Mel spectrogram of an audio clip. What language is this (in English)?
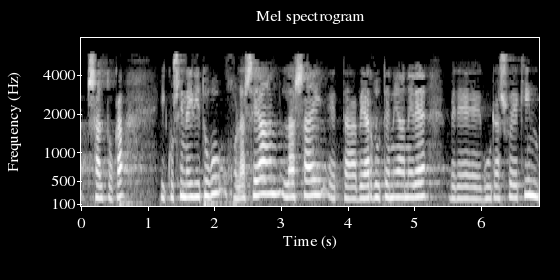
Basque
